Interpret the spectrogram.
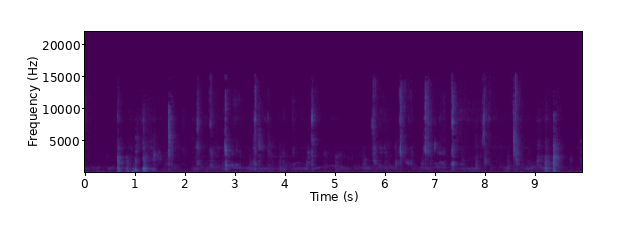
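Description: A person chewing a mouthful of chicken fajita wrap: a run of irregular short mouth clicks and smacks, about one or two a second.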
